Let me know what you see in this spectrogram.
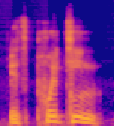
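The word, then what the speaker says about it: poitín: I think we reached out to Brendan and said that we're interested, but I do think you're pronouncing it wrong. It's poitin. It's poitin. – Okay. – It's how we say it here.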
